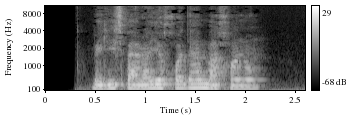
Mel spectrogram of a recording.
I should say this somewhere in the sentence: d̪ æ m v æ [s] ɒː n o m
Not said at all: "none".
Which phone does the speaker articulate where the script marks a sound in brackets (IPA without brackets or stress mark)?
x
